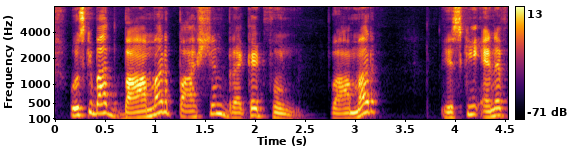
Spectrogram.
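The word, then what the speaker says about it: Pfund: और फिर होती है पास्चन, और फिर होती है ब्रैकेट, और फिर होती है पी साइलेंट है, फन कह लीजिए।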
